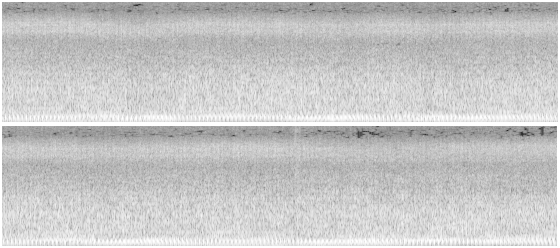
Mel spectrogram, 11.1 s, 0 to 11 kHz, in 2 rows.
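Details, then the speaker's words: Walk-behind self-propelled lawn mower at spring start-up after winter storage and tune-up, cold at about 40°F, run on choke longer: slow, even single-cylinder idle with no misses or knocks. Running normally. "and it idles nice and slowly because it's cold but it's running yeah I just had to leave it on choke for a little bit longer because it's about 40 degrees out here"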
